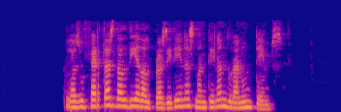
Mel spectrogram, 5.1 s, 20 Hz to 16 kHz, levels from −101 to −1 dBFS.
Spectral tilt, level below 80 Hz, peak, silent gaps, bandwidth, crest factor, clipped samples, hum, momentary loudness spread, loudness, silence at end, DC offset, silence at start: -6 dB/octave; -72 dBFS; -14 dBFS; none; 8 kHz; 18 dB; under 0.1%; none; 8 LU; -30 LUFS; 0.95 s; under 0.1%; 1 s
